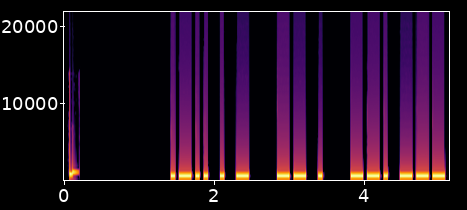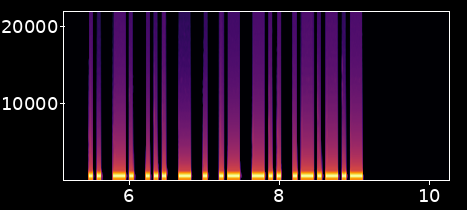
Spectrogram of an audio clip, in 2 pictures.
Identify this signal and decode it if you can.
Morse code, heard as a keyed tone, about 22 wpm, 700 Hz. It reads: LET ME GO INSTEAD.
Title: Sentences from Top 1000 Words - Review Part 4 - 22wpm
